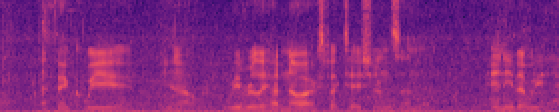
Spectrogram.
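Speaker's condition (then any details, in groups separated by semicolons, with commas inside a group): No condition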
